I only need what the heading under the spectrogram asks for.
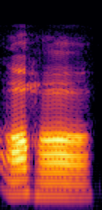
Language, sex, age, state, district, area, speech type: Kashmiri, male, 30-45, Jammu and Kashmir, Anantnag, rural, read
